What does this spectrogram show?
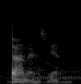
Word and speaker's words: Cynis: you're gonna have to remind me how to pronounce his name again. Cynis. Cynis, yeah. Cynis.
